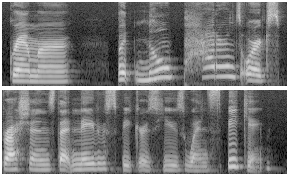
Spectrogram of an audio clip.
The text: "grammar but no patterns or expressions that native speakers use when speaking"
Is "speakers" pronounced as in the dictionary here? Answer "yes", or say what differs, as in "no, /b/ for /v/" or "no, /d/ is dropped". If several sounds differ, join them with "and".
yes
